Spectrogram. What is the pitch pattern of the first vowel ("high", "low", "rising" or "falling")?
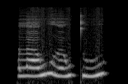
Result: rising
